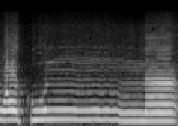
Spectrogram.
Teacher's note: Nun sabdu wajibul ghunna dengungkan dua harakat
